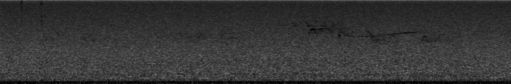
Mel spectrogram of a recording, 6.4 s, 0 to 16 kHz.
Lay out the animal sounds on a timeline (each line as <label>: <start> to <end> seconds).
Eastern Wood-Pewee (Contopus virens): 3.6 to 5.4 seconds
Red-eyed Vireo (Vireo olivaceus): 4.4 to 6.4 seconds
